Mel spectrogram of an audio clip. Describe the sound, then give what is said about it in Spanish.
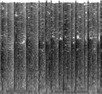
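A short burst of applause from a small group, the claps loud in a steady, quick rhythm for about two seconds with no talking. “Les damos un aplauso.”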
